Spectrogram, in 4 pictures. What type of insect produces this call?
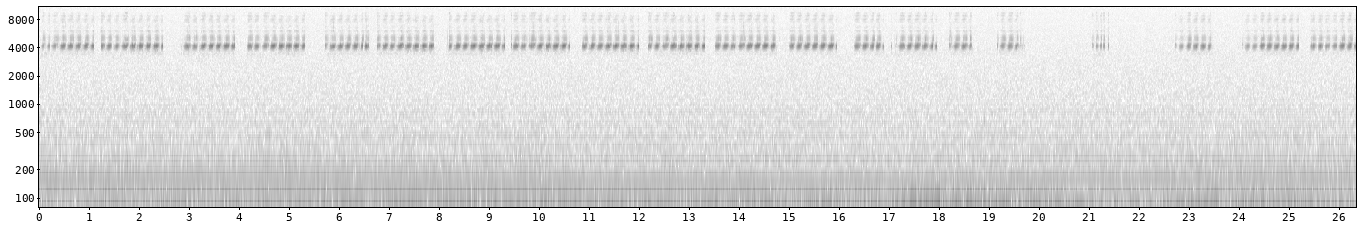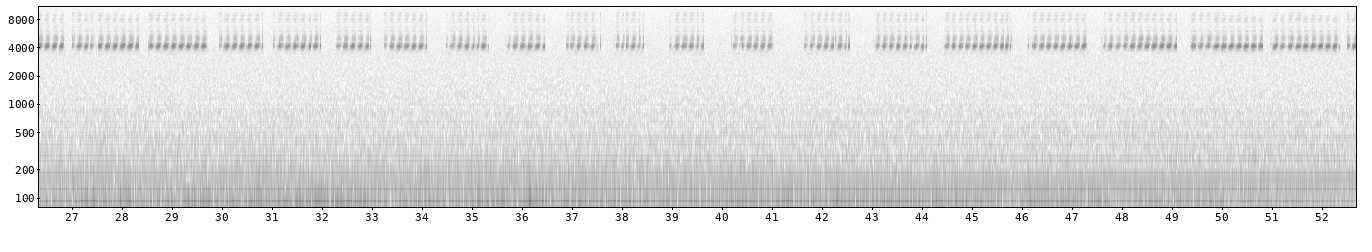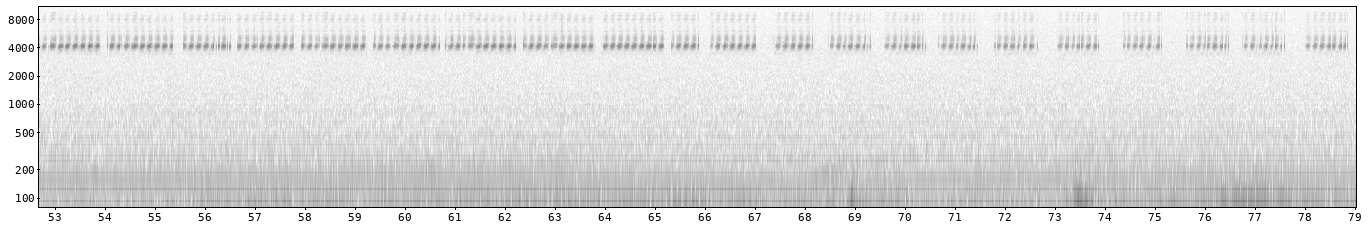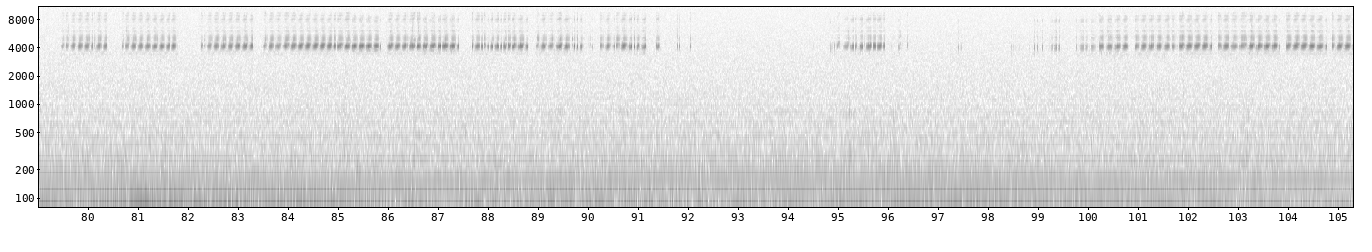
orthopteran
